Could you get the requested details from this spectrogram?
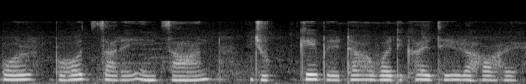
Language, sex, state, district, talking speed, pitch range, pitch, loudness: Hindi, male, Arunachal Pradesh, Papum Pare, 135 wpm, 205-220 Hz, 210 Hz, -17 LUFS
